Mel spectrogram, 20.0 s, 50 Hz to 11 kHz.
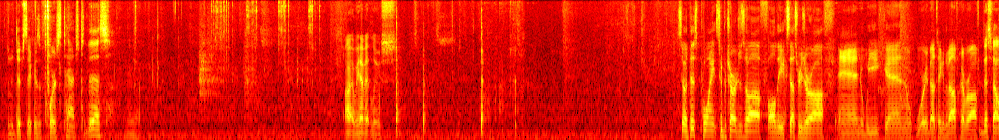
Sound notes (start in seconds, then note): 4.1 ratchet clicking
